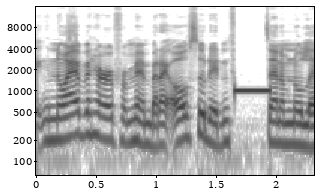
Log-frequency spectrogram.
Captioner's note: beep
